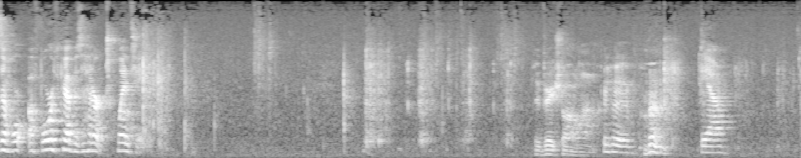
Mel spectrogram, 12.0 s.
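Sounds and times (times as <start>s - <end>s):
crunchy beans being chewed: 5.3s - 7.9s, 9.9s - 12.0s.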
